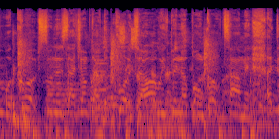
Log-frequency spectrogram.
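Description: Hip hop music: a rapping voice over a steady beat with deep bass.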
